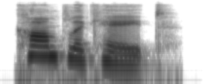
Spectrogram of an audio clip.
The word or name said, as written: complicate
